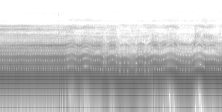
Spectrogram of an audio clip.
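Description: A solo voice sustaining one sung note, then wavering through quick ornamental turns of pitch in a melismatic, Hindustani light-classical style.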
